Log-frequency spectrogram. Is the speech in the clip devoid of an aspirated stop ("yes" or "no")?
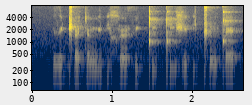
yes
